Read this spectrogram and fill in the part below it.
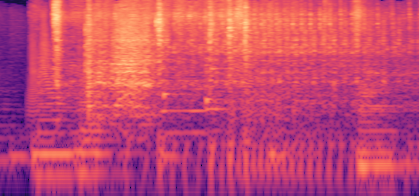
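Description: A toy-scale engine sputters and cranks repeatedly without catching, a loud, close, uneven chugging with knocking pulses that keeps stalling and restarting over about three seconds.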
